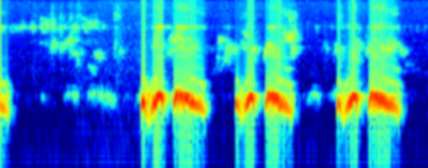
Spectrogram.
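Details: Decoy spotted dove calling to attract wild doves, recorded directly with no background noise. After a silent start come three two-part coo phrases about a second and a half apart. The first note is short and bent, the second longer and gently falling.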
